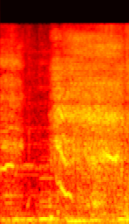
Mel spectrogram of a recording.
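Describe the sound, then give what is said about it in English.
A weak, half-hearted nose blow: after a brief pause, a steady airy rush of breath through the nostrils lasts about a second, with no one speaking. “Oh, that's a real half-hearted blow there.”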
